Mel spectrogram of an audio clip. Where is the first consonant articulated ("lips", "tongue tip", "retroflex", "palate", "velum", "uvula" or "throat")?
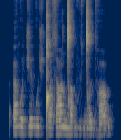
throat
